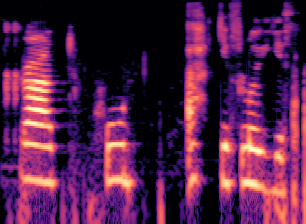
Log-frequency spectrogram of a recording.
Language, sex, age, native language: Icelandic, male, 8, Icelandic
